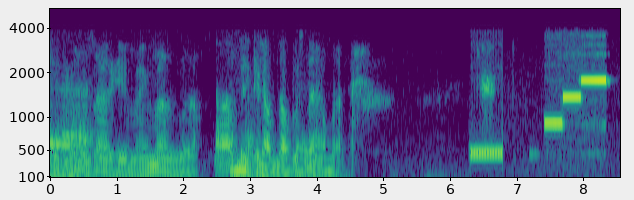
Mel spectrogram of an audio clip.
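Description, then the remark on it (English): A voice talks, then a pause, then a single steady telephone tone and three short beeps climbing in pitch, the kind of electronic tones heard when a phone number is dialed. “Dialed is not in service.”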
